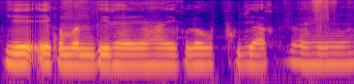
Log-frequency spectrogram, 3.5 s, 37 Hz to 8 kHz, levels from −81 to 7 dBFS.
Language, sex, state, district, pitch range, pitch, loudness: Hindi, male, Bihar, Muzaffarpur, 125-130 Hz, 125 Hz, -18 LUFS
